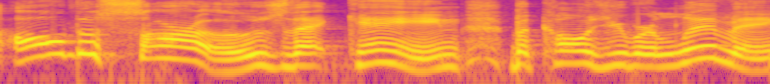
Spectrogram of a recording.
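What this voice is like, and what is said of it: Usual voice. Nothing is said of it.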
